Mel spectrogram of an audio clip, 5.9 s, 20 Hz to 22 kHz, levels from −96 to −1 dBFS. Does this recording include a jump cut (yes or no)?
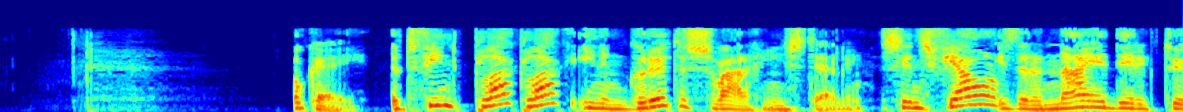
yes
